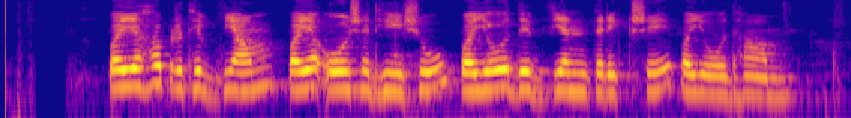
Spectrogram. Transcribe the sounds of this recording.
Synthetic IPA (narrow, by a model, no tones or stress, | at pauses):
pɐjɐɦɐ̆pɾɐt̪ʰɪʋjaːmpɐjɐʔoːʃɐd̪ʱiːʂupɐjoːd̪iʋjɐnt̪ɐɾikʂeːpɐjoːd̪ʱaːm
